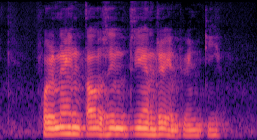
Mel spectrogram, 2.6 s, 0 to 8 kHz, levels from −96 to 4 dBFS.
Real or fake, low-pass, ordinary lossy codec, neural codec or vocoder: fake; none; none; codec, 16 kHz, 4 kbps, FunCodec, trained on Chinese and English, 50 frames a second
